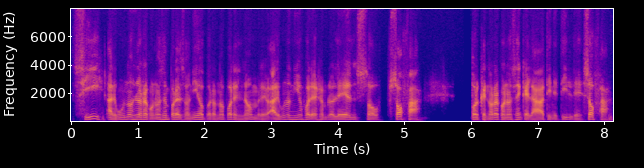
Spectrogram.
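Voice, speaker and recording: A man's voice: mid-range voice, fairly quick, few pauses, no echo, dull audio. A man with a Peruvian accent, lecturing an online class, explaining and asking rhetorical questions that he then answers. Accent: Peruvian Spanish. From Peru. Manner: frequent tag "¿no?".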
